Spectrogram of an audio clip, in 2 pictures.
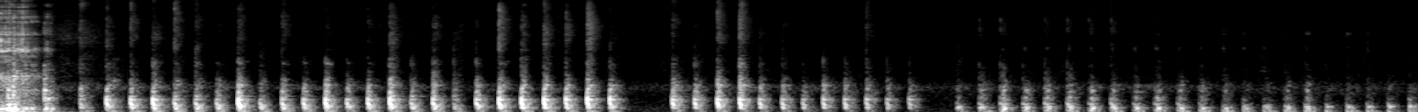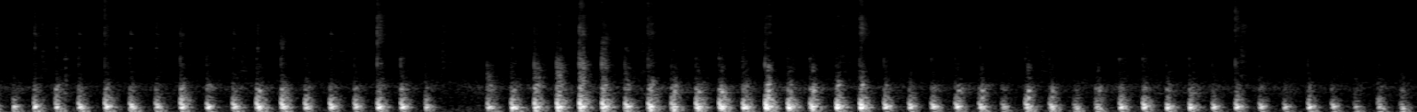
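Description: Rapid, even tapping of a hand-held sculpting tool against the clay head of a figure being shaped, about four to five strikes a second. The tapping comes in four runs, split by short pauses.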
